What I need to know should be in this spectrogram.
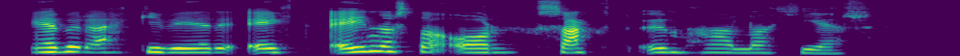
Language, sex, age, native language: Icelandic, female, 40-49, Icelandic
